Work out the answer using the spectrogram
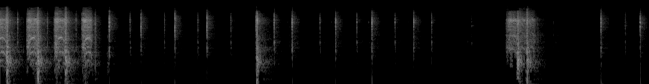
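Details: Colt M4A1 airsoft AEG in single-shot mode: a few firing bursts, then light dry trigger clicks with no firing. Switching to full auto and back sometimes fixes it temporarily. MOSFET, wiring, motor, gears, shimming, contacts and anti-reversal latch were already checked or replaced; the cause is still unknown.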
